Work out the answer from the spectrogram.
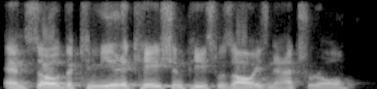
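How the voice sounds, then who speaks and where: Candid, energetic man telling his story. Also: mid-range voice, a little fast. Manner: candid, energetic, frequent restarts and "like". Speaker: podcast guest, speaker and coach. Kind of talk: conversational interview storytelling.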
